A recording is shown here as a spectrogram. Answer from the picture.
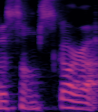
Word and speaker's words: samskara: so the question was um do some scaras s-a-m-s-k-a-r-a and then s makes it plural do some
